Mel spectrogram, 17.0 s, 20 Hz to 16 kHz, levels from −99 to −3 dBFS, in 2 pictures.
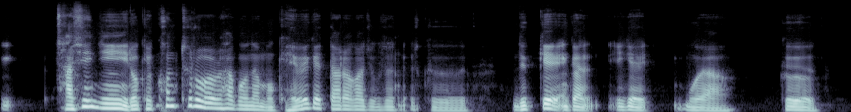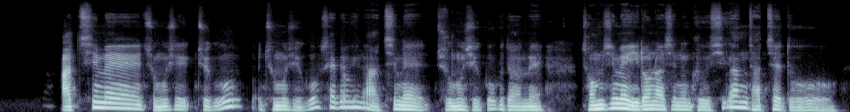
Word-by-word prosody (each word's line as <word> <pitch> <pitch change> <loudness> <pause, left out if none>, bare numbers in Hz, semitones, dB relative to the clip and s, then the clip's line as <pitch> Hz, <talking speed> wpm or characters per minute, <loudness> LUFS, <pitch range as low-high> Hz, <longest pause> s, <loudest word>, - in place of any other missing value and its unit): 이 - - -10 0.4
자신이 150 0 +4
이렇게 120 +3 +2
컨트롤하거나 155 - +1
뭐 90 -2 -2
계획에 140 - 0
따라 125 -4 0
가지고서 100 -3 -4 0.3
그 80 -3 -7 0.5
늦게 115 +7 +3
그러니까 100 -4 +1 0.2
이게 95 -4 -1 0.3
뭐야 80 -4 -3 0.5
그 95 -6 0 0.9
아침에 155 -6 +2
주무시지고 110 - -2 0.2
주무시고 110 - -2
새벽이나 180 -1 -1
아침에 115 +1 +1
주무시고 105 +2 -2
그다음에 105 -3 -1 0.4
점심에 135 +3 +5
일어나시는 115 -1 +2
그 105 -1 -2
시간 175 - 0
자체도 95 - -3
115 Hz, 270 characters per minute, -22 LUFS, 100-145 Hz, 0.9 s, 점심에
